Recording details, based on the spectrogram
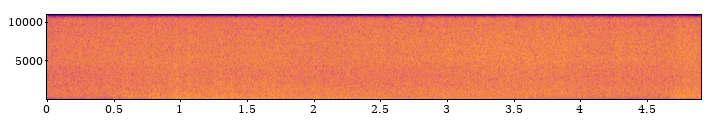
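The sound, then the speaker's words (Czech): A roaring, stormy sea in a violent storm, heavy waves churning continuously and driving a ship toward rocks, with wind rushing through, loud and dense throughout, swelling slightly at the end; no voices. “Jednou se zdvihla prudká bouře a obrovské vlny hnaly loď k neznámým skaliskům.”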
